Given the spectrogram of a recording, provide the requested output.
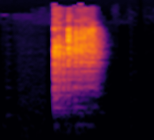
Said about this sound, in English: Bag went off the table.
